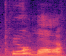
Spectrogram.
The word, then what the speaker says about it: Portlock: Portlock. Like pop lock and drop it. Pop, Yeah. like Portlock.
